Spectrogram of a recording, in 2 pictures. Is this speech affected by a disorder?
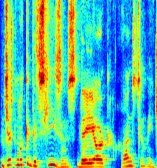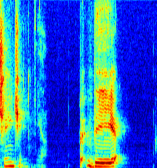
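Yes: ALS; progressive, onset leg.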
